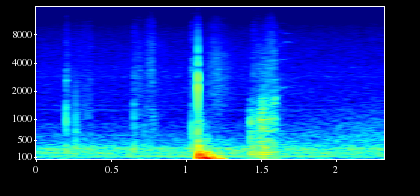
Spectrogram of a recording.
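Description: A door opens with a heavy thud.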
